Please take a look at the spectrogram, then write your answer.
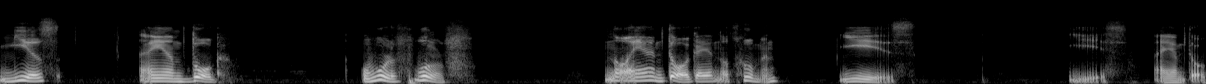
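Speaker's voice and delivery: very slow, fake, put-on Russian accent. Trying out a Russian dog voice on the group: put-on Russian accent. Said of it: "Russian dog, Russian barking, eh, Ben? It's not a bad idea. Let me try a little bit out on you guys".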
